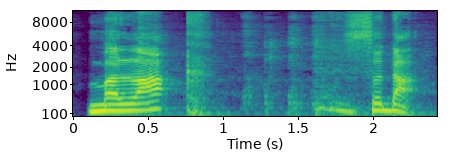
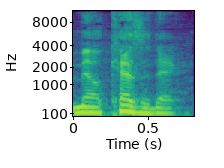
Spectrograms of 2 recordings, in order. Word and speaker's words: Malak Sadak: That's how you say his name. Malak Sadak. Okay. It's not Melchizedek. But next week we'll break it down. We'll explain to you why it's not Melchizedek. It's Malak Sadak.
